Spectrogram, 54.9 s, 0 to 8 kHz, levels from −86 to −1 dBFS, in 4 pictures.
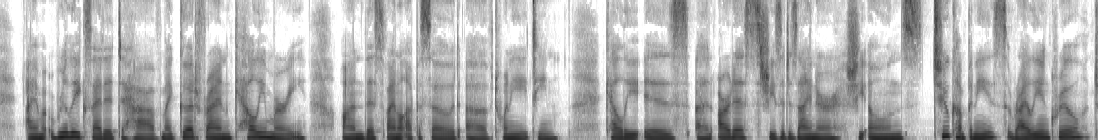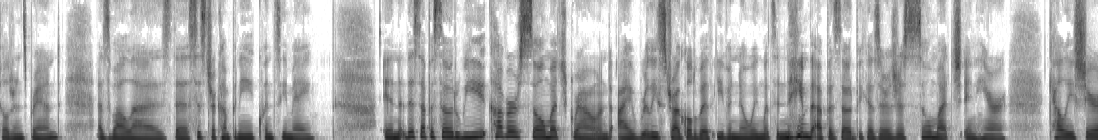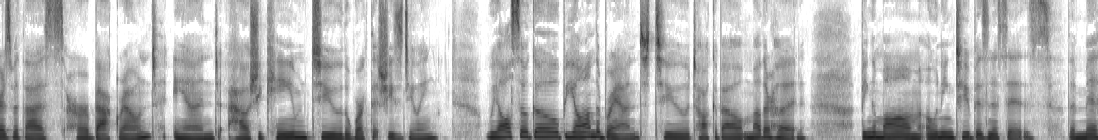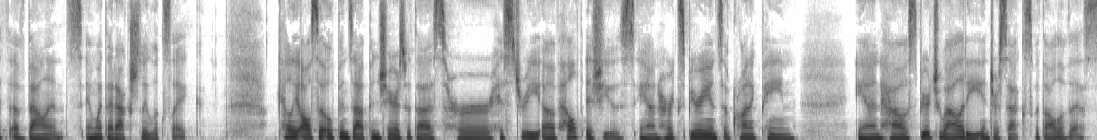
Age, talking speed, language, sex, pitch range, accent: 20-39, 150 wpm, English, female, 180-210 Hz, American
